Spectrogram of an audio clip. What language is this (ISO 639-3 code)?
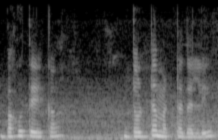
kan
